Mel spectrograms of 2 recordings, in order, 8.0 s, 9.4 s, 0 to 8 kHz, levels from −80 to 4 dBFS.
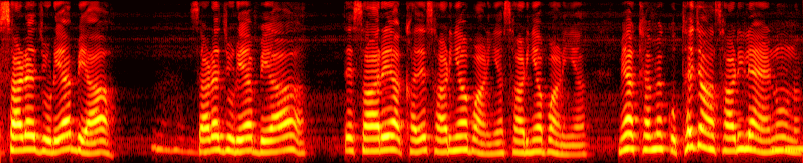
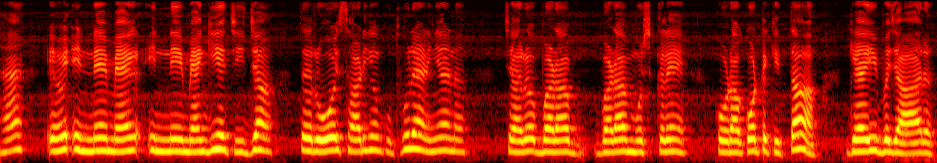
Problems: constant background noise, echo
